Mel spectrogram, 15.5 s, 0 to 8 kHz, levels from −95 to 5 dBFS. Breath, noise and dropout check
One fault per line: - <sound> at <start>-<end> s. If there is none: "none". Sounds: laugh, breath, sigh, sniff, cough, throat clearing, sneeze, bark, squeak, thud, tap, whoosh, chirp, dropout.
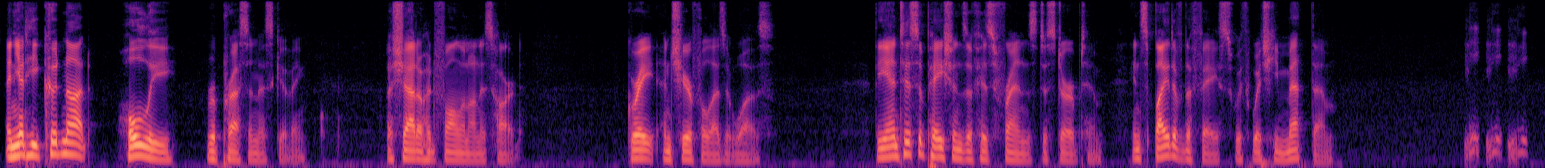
- laugh at 14.6-15.3 s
